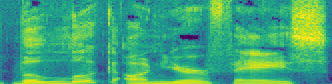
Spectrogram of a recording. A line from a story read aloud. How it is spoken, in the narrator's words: Mick laughs again and is all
